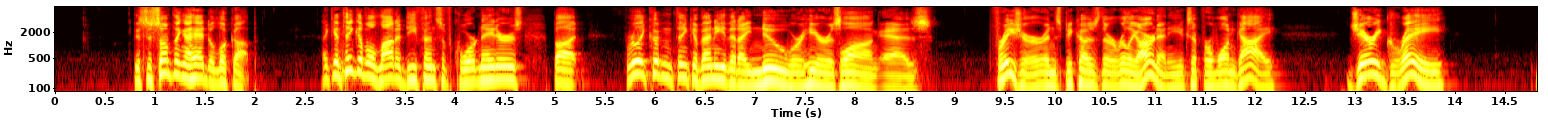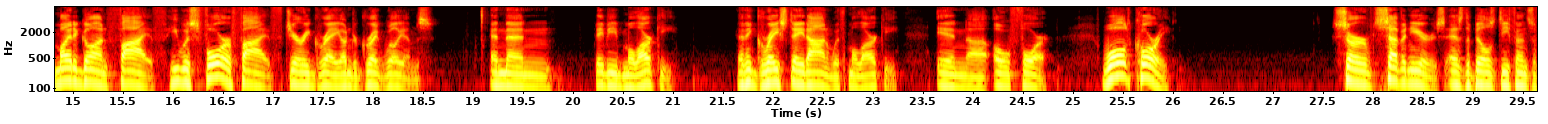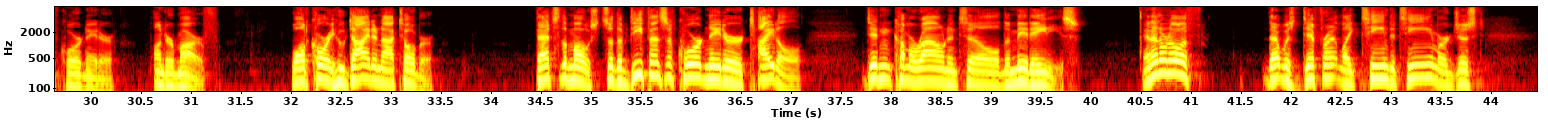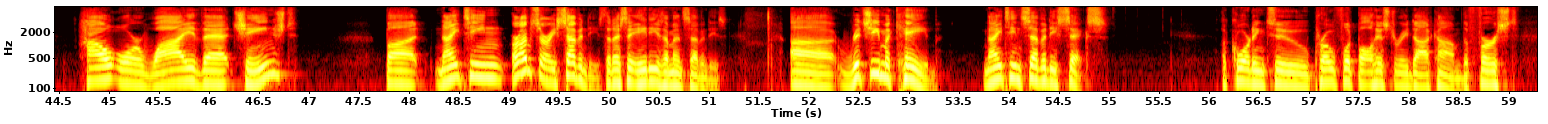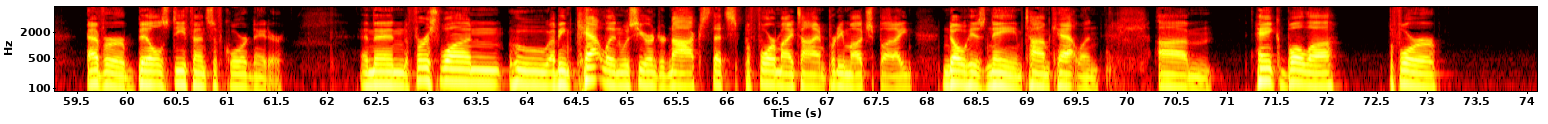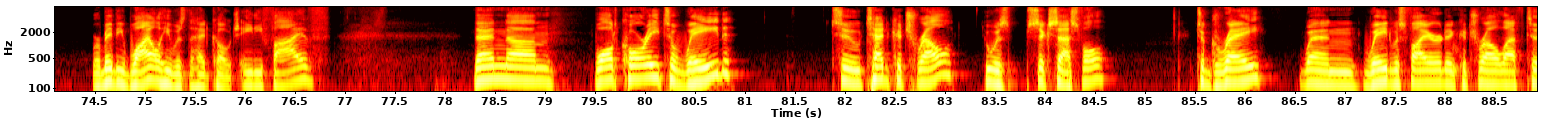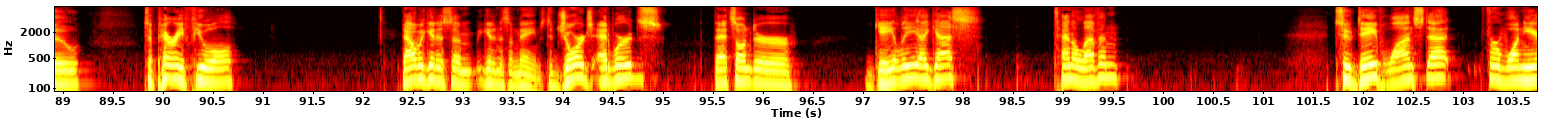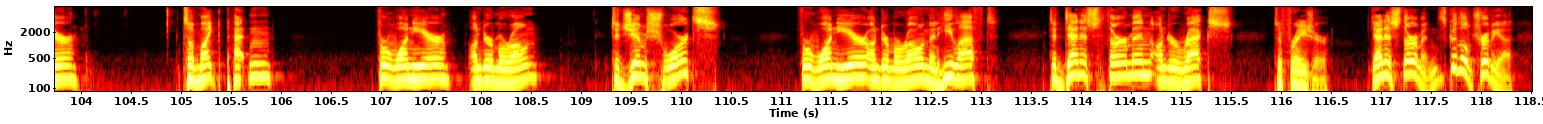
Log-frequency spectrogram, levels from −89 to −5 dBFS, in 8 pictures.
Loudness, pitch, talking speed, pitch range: -19 LUFS, 125 Hz, 135 wpm, 115-155 Hz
